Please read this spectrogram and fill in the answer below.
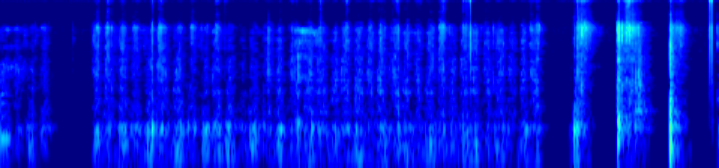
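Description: A coin scraping the scratch-off coating from a lottery scratchcard, rubbing back and forth quickly for about four seconds, then three short separate scrapes near the end.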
